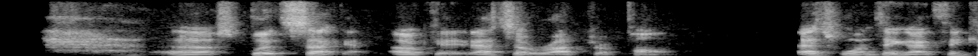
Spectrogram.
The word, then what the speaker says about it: rattrapant: Okay, that's a rattrapant. That's one thing I think I can actually pronounce correctly. Everybody say rattrapant.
